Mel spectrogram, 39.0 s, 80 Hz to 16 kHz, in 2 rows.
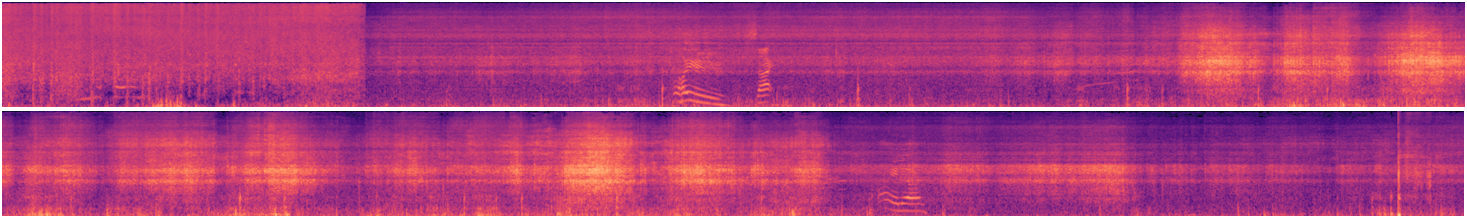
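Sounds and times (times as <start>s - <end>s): skis carving through snow: 0.0s - 39.0s.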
